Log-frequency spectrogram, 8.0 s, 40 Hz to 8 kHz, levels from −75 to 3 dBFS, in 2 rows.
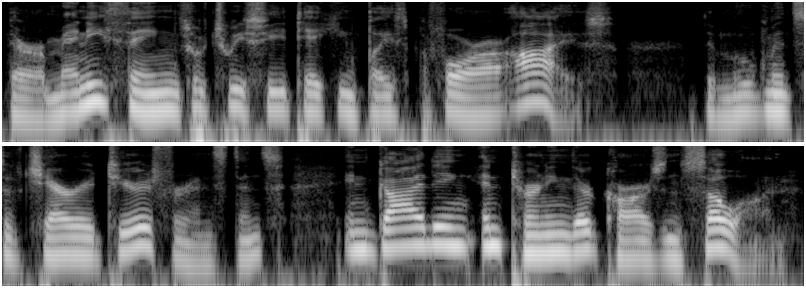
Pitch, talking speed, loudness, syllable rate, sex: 130 Hz, 195 wpm, -18 LUFS, 5.9 syllables/s, male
